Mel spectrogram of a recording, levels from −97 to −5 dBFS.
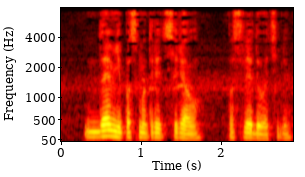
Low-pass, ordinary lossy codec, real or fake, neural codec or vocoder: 7.2 kHz; MP3, 32 kbps; real; none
